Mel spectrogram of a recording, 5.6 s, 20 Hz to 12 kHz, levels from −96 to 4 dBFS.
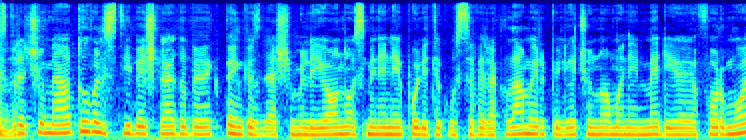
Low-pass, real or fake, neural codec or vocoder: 10.8 kHz; fake; codec, 44.1 kHz, 7.8 kbps, Pupu-Codec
